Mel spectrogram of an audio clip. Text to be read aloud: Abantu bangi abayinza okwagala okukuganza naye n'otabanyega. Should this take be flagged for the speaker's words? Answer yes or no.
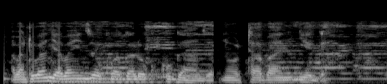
yes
